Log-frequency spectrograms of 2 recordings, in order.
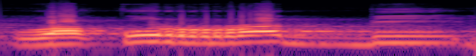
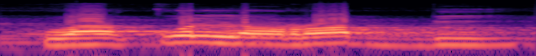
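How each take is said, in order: First: The L merges fully into a doubled R. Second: The L is clearly heard before the R. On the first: The speaker calls it right. "Lamnya tidak di dibaca" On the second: The speaker calls it wrong.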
